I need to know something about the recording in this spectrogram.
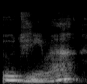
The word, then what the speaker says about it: Ujima: My name is actually Ujima. It's pronounced Ujima.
